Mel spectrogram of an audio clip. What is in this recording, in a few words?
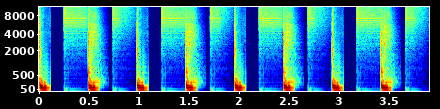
Full Drums, 123bpm, Nu Dance Electro; Combi Loops; Zero-G; Soundclash; Acidized Wavs; Italidisco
